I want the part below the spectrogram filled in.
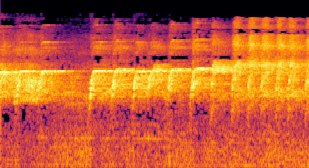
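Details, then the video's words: Greater green leafbird singing in a lure recording meant to make a rarely singing bird start: a steady high whistled tone breaks into rapid stuttering chirps and climbing trills that continue to the end. "PANCINGAN CUCAK IJO ANDA YANG JARANG BUNYI"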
